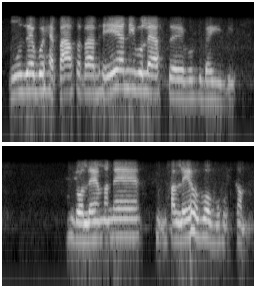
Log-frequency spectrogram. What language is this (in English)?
Assamese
